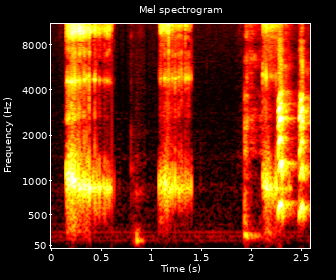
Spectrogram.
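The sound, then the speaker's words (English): A person imitates the loud purring breath of their pet Morris with a few rough, throaty voiced bursts separated by short pauses, ending in a quicker, wobbling run of snorty sounds. “And it's actually quite a loud breathing noise. Yeah, it's a little purr.”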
